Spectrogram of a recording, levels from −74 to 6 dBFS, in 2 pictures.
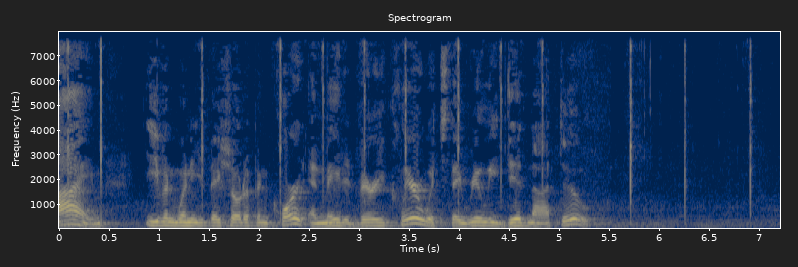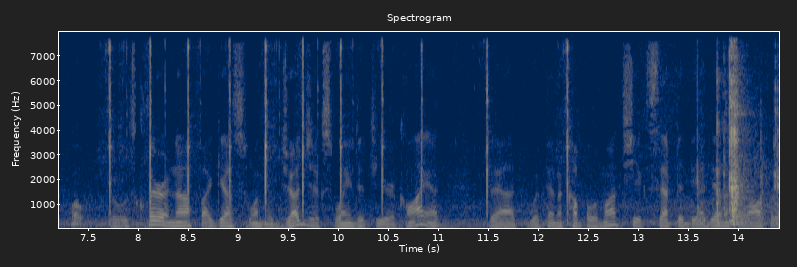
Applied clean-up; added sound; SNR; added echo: none; Scissors; 10 dB; none.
